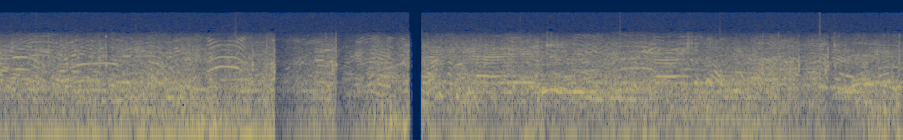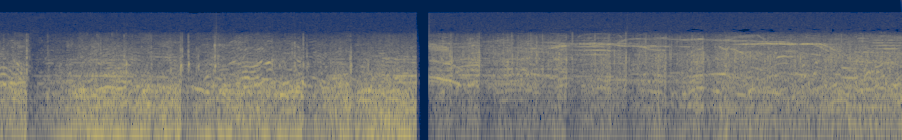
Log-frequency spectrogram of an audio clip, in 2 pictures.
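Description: A large outdoor crowd talks and cheers loudly all around.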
